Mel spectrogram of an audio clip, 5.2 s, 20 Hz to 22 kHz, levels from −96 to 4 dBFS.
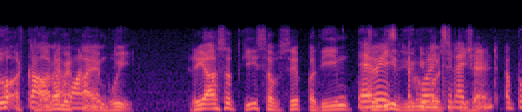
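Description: Nothing here counts as a fault: the speech has simply been through ordinary call processing and a call codec, so it stops at about 8 kHz, as it should for a call at this setting.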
